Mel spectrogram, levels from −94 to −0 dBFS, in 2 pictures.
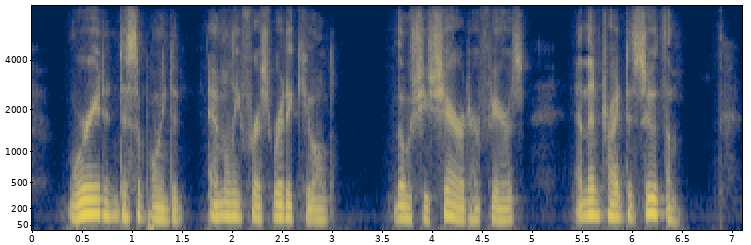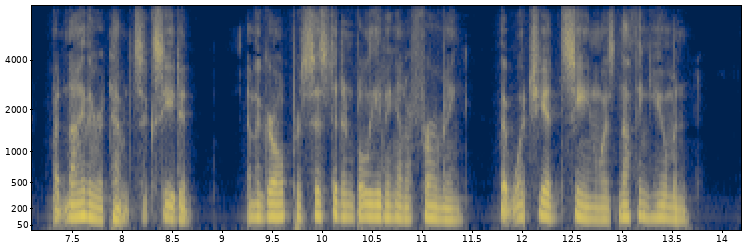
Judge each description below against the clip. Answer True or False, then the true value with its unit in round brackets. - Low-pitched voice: True (120 Hz)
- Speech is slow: False (155 wpm)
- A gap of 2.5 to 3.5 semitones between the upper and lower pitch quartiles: True (3.1 semitones)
